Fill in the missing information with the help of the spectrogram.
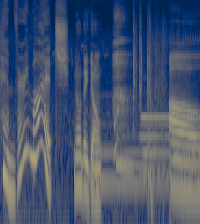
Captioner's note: sobs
